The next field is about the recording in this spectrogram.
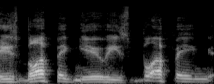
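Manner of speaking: acted, half-voiced, slow, insistent calling out. Retelling a film scene where a character yells a warning: imitating someone yelling. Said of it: "he's yelling".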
